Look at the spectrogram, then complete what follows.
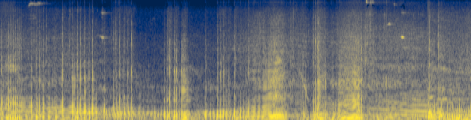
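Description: Trials motorcycle engine revving in short throttle bursts, the pitch rising and falling several times, with sharp clicks and knocks as the bike climbs onto and drops off granite boulders.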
